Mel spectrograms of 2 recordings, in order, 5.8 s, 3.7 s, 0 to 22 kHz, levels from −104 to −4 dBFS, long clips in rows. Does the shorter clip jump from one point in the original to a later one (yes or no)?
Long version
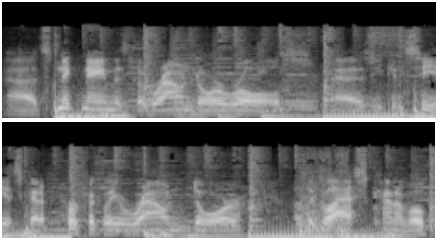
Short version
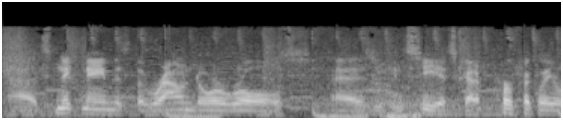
no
